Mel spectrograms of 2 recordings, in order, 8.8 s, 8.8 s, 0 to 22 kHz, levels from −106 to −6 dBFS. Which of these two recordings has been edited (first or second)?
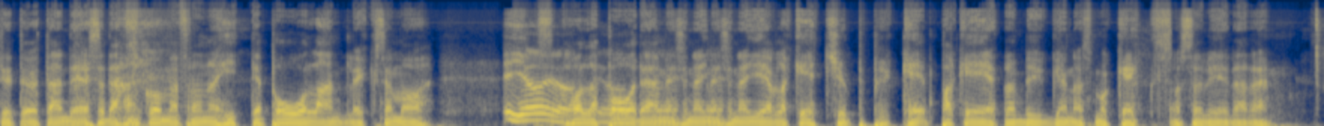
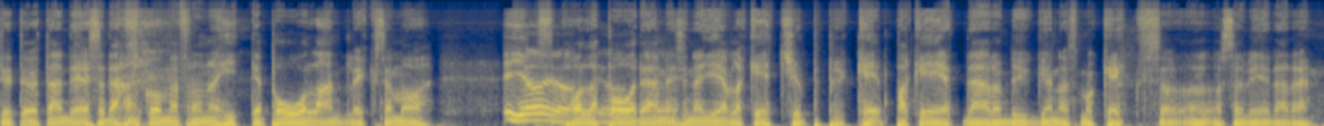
first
